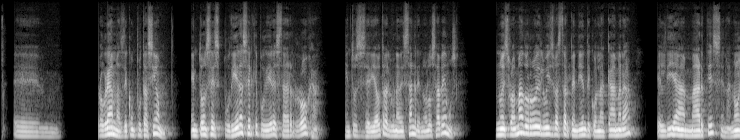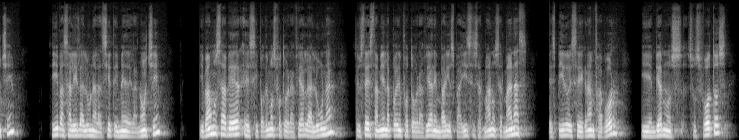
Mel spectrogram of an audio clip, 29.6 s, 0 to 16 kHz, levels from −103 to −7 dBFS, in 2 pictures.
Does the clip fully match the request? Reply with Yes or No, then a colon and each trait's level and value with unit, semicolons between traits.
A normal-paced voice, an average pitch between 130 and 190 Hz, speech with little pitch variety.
No: average, 165 wpm; low, 135 Hz; average, 3.9 semitones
